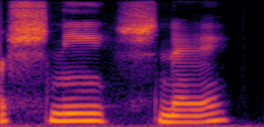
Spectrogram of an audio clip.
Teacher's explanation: The long E is a pure sound, kind of like the start of the English I in say, but hold it without gliding into the Y sound. Yeah. Keep the lips fairly close, tongue resting low, like an air on a schnee, schnee.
